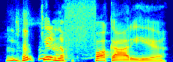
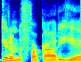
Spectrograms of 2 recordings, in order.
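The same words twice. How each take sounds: First: It is said in a put-on announcer voice. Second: It is said in a normal speaking voice.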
